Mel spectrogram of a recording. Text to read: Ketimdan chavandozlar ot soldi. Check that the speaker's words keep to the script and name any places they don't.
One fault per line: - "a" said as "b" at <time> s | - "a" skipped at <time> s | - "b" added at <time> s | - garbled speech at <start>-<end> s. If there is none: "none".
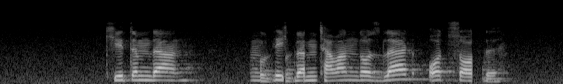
- garbled speech at 2.5-3.2 s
